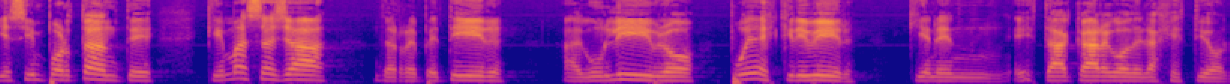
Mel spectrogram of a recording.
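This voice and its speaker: A normal speaking voice moves at a fairly slow pace with ordinary pitch variation, recorded very cleanly against a silent background in a dry, close sound with no echo. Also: man, fairly high pitch for a man. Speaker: public auditor. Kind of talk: conference lecture.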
